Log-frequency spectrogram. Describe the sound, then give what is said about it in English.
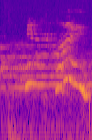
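A cat named Daisy meows twice in quick succession, a short call followed by a longer, rising-and-falling one, moderately loud with nobody speaking. “Daisy's meowing.”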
